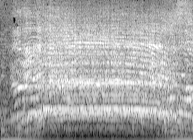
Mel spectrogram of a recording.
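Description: An audience cheers and shouts loudly for about three seconds to vote by noise for a contestant on the host's left side, a sustained wall of whooping voices that swells quickly and holds steady without pause.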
